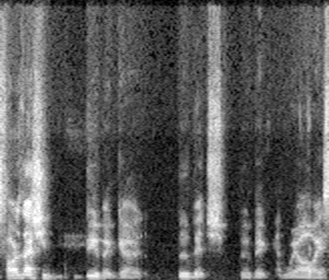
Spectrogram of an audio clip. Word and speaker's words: Bubic: I'm not sure how how you actually Bubich Bubic. I only know this because I watch a ton of their games and the announcers have gotten me right on the uh pronunciation of the Bubich.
